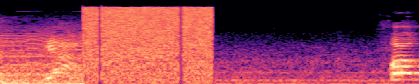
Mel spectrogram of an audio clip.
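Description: The tail of intro music with a heavy bass, then a half-second burst of static hiss that cuts off suddenly about a second in, used as a transition effect; faint room hiss follows.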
